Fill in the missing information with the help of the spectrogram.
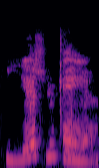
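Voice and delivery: soft, understated YES, YOU CAN; quiet aside. Real, not acted. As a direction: say YES, YOU CAN softly, almost to yourself. First take, answers herself softly.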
